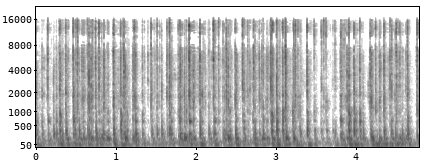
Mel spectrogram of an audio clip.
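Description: Fingertips with short nails type fast on the black plastic keys of a MacBook Air keyboard set in an aluminium body. The result is a dense, continuous stream of short, crisp clicks and taps with a soft low thud under each keystroke, and each one dies away almost at once.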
